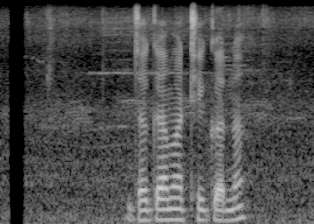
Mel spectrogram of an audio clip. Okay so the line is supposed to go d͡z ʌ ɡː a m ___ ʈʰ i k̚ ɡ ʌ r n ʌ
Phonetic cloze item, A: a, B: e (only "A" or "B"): A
